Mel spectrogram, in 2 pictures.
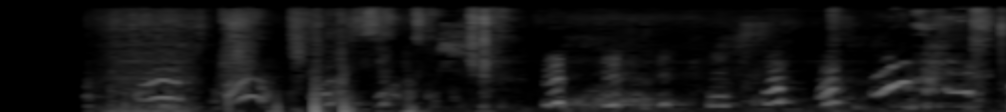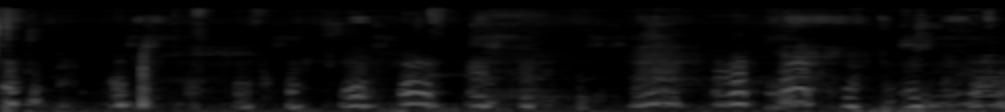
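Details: Four-day-old Dogo Argentino puppies in Delhi NCR, a pirate-marked male and a pure white female among them, giving a dense run of high, arched squeaks and whines, several rapid cries each second, with rustling in between.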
